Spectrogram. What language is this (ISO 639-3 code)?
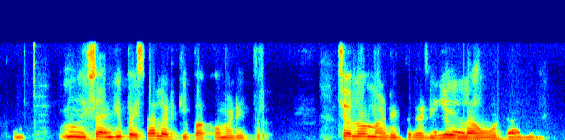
kan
